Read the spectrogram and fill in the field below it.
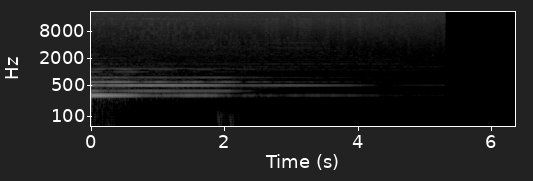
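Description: An acoustic guitar chord rings out and slowly fades away.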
